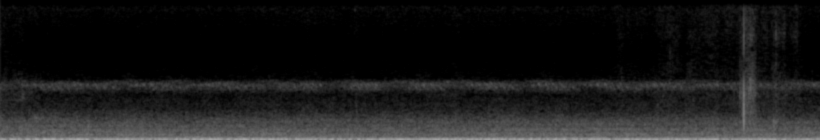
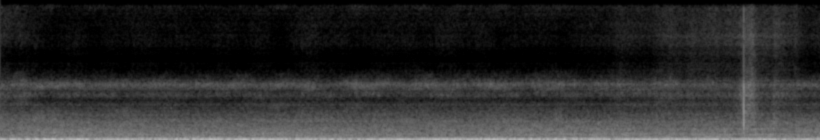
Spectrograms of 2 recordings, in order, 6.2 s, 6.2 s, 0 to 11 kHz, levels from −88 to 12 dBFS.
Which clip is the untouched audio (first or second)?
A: first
